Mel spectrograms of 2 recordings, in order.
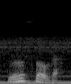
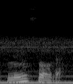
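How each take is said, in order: The two takes are said the same way.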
